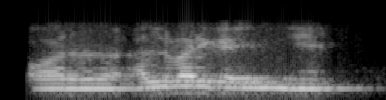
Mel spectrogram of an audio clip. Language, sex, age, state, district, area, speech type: Hindi, male, 18-30, Rajasthan, Jodhpur, rural, conversation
